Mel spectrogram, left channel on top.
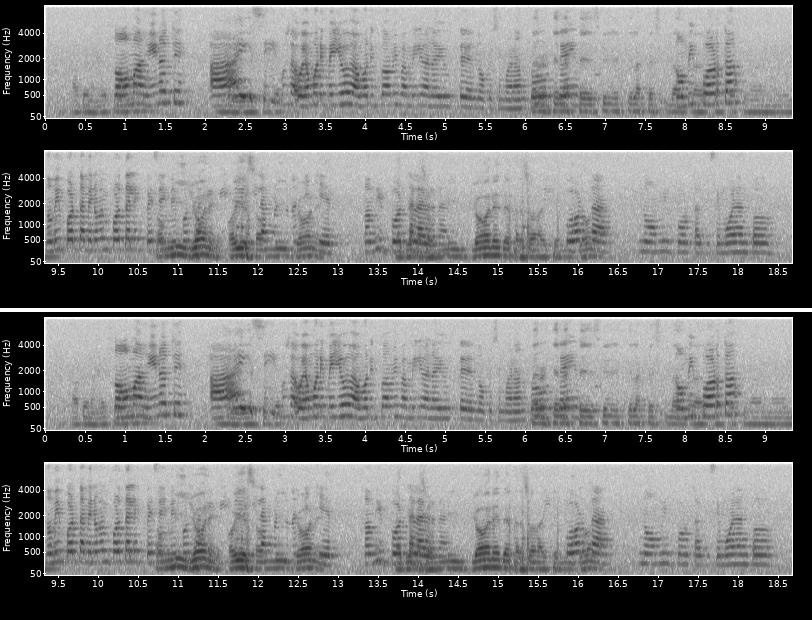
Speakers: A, on the right (about 80°); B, on the right (about 20°).
A: Apenas eso
B: No,
A: ahí mismo,
B: imagínate. Ay,
A: me moriría de escuco.
B: sí, o sea, voy a morirme yo, va a morir toda mi familia y van a vivir ustedes. No, que se mueran todos
A: Pero es que
B: ustedes.
A: la especie, es que la especie, la,
B: No me
A: la-
B: importa.
A: la especie humana es una vaina.
B: No me importa, a mí no me importa la especie,
A: Son
B: a mí me
A: millones,
B: importa mi vida
A: oye, son
B: y las personas
A: millones.
B: que quiero. No me importa,
A: Ya te digo
B: la
A: que son
B: verdad.
A: millones de personas,
B: No me
A: ¿viste?
B: importa,
A: Millones.
B: no me importa que se mueran todos.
